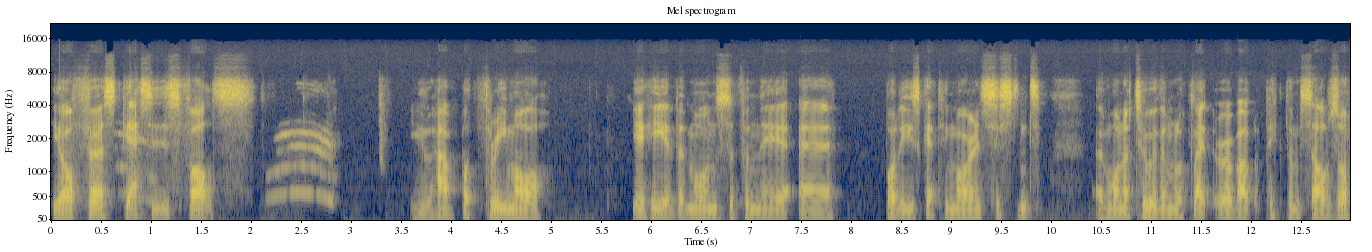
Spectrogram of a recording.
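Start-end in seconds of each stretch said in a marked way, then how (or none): 0.0-5.0 ominous, sinister, taunting tone with swooping pitch. A game master voices a mysterious voice answering a player's guess, booming sinister voice. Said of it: "The booming voice comes back in the sinister laughter and says".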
